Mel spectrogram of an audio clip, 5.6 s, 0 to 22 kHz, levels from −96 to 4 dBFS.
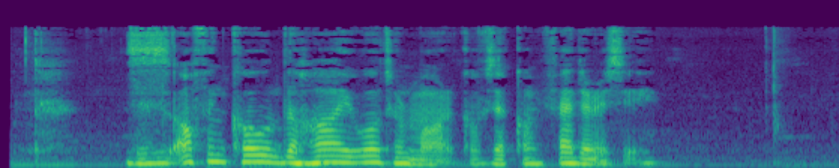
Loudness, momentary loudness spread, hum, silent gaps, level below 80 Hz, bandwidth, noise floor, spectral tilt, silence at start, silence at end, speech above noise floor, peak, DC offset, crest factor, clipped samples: -18 LUFS; 16 LU; none; none; -46 dBFS; 11.5 kHz; -54 dBFS; -5 dB/octave; 0.1 s; 1.2 s; 37 dB; -4 dBFS; under 0.1%; 16 dB; under 0.1%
